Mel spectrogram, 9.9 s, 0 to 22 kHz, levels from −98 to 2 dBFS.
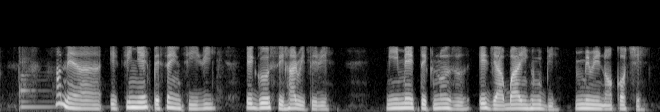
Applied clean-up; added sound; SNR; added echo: neural mask model RNNoise.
